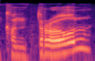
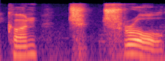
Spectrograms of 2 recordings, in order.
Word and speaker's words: control: When we pronounce a TR in English, okay, that TR is it sounds like a CHR. Okay, so I want you to try this word. Instead of saying control and using a hard R, we say control.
